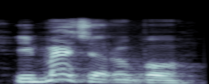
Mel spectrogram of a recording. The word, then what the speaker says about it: immeasurable: you can see now the phonic energy should strength the second syllable me yeah immeasurable yeah and remember and remember you should not pronounce IM yet have the letter M it is wrong you should pronounce immeasurable right yeah and here the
